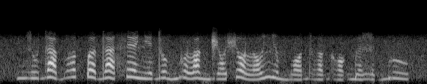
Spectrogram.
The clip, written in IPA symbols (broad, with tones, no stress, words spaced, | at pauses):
nzu˨da˥˩ bʱʌ˥˧ k͡pʌ˥˩da˥˩ sɛ˥˧ lʲɛ˨do˥˩ ŋɡu˥˩lˠʌ˥˩nd͡ʒɔ˨˩˦ʃɔ˥˩ lɔ˩˥ ʎə˥˩mbɔ˨˩˦ dʱʌ˨˩˦ɡʱɔ˨˩˦ɡ͡bə˨˩˦ɮə˨ ɡ͡bu˥˧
